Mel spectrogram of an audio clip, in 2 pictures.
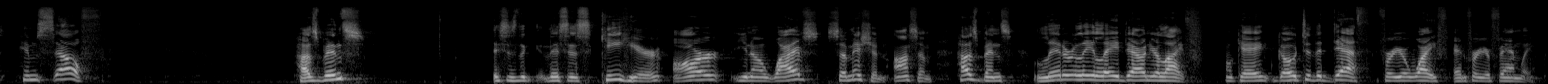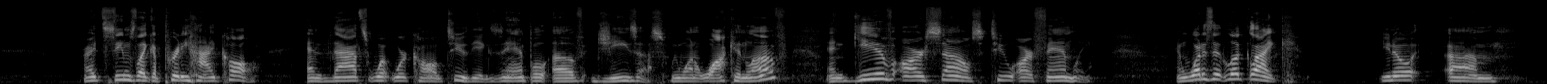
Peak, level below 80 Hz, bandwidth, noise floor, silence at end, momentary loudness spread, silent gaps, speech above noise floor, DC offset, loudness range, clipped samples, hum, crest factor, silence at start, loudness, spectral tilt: -8 dBFS; -70 dBFS; 15.5 kHz; -74 dBFS; 0.45 s; 11 LU; none; 45 dB; under 0.1%; 4 LU; under 0.1%; none; 22 dB; 0.2 s; -29 LUFS; -5 dB/octave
